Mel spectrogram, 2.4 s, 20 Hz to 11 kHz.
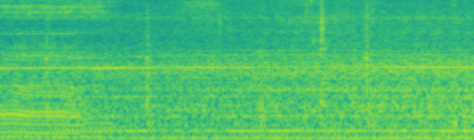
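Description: Claas Axion 830 tractor engine running steadily under load while pulling a seed drill: an even low drone with a constant hum and no change in speed.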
